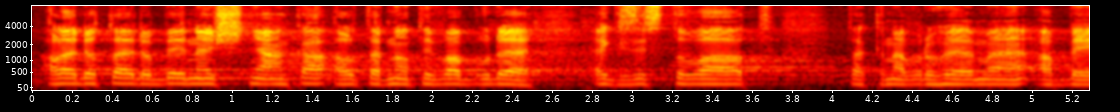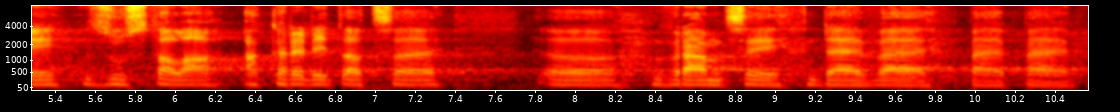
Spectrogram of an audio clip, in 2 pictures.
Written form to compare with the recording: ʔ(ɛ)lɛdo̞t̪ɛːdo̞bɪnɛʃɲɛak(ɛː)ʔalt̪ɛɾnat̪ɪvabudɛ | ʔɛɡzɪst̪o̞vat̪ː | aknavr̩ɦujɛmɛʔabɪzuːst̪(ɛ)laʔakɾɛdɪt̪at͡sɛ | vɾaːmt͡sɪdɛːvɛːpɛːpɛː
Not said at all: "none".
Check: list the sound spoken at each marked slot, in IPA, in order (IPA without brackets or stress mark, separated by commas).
a, aː, a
